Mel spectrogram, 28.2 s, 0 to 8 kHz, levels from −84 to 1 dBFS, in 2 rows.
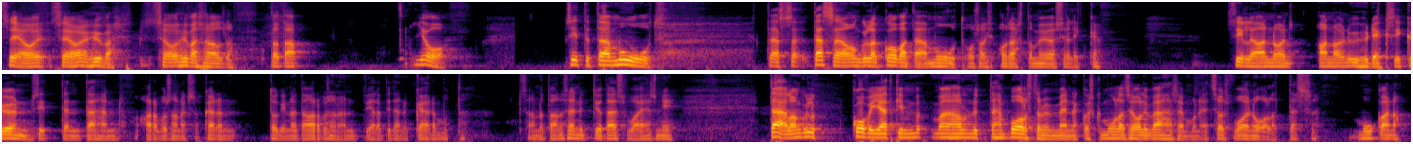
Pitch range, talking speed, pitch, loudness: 100-125 Hz, 150 wpm, 110 Hz, -19 LUFS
